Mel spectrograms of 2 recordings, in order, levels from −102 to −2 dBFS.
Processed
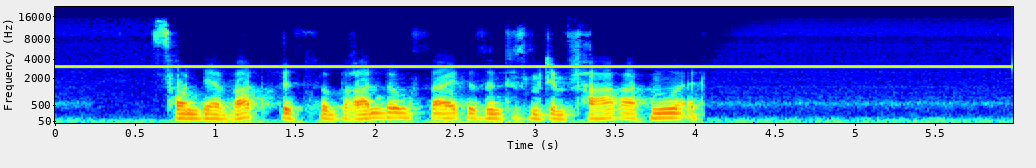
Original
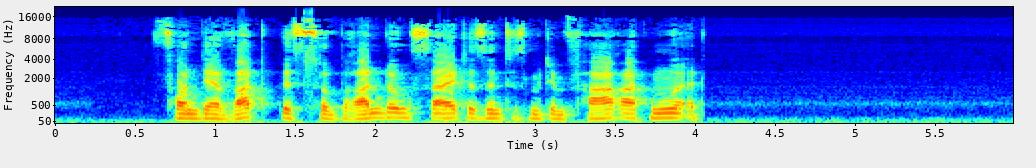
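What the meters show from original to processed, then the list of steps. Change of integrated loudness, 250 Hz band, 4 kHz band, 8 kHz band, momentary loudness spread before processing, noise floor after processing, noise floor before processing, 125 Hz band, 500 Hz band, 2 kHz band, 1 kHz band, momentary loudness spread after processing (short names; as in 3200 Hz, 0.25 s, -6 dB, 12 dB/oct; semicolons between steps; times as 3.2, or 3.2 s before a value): -6.0 dB, 0.0 dB, +10.5 dB, under -20 dB, 9 LU, -42 dBFS, -64 dBFS, 0.0 dB, -3.0 dB, -18.0 dB, -8.0 dB, 11 LU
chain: treble ducked by the level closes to 510 Hz, closed at -22 dBFS; whine 3100 Hz -39 dBFS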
